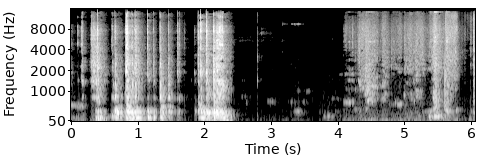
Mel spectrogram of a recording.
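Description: Doorknob parts clicking and rattling as the metal knob assembly is handled and fitted into the door, a quick run of clicks in the first two seconds, then rubbing and rustling from about four seconds in.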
